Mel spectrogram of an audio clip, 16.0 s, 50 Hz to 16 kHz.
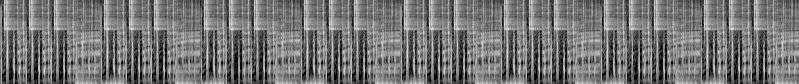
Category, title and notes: Music > Multiple instruments
Industrial loop created with Elektron Digitakt 2 and the Audioworks Biomorph sound pack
